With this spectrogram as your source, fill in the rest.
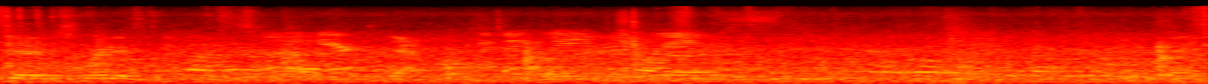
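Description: Serving utensils clink against metal trays.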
